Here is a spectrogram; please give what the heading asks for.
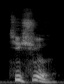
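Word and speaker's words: Taoiseach: And I believe that the Gaelic is pronounced because Celtic languages are impossible and they're never pronounced the way they're spelled. Something like tishu.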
